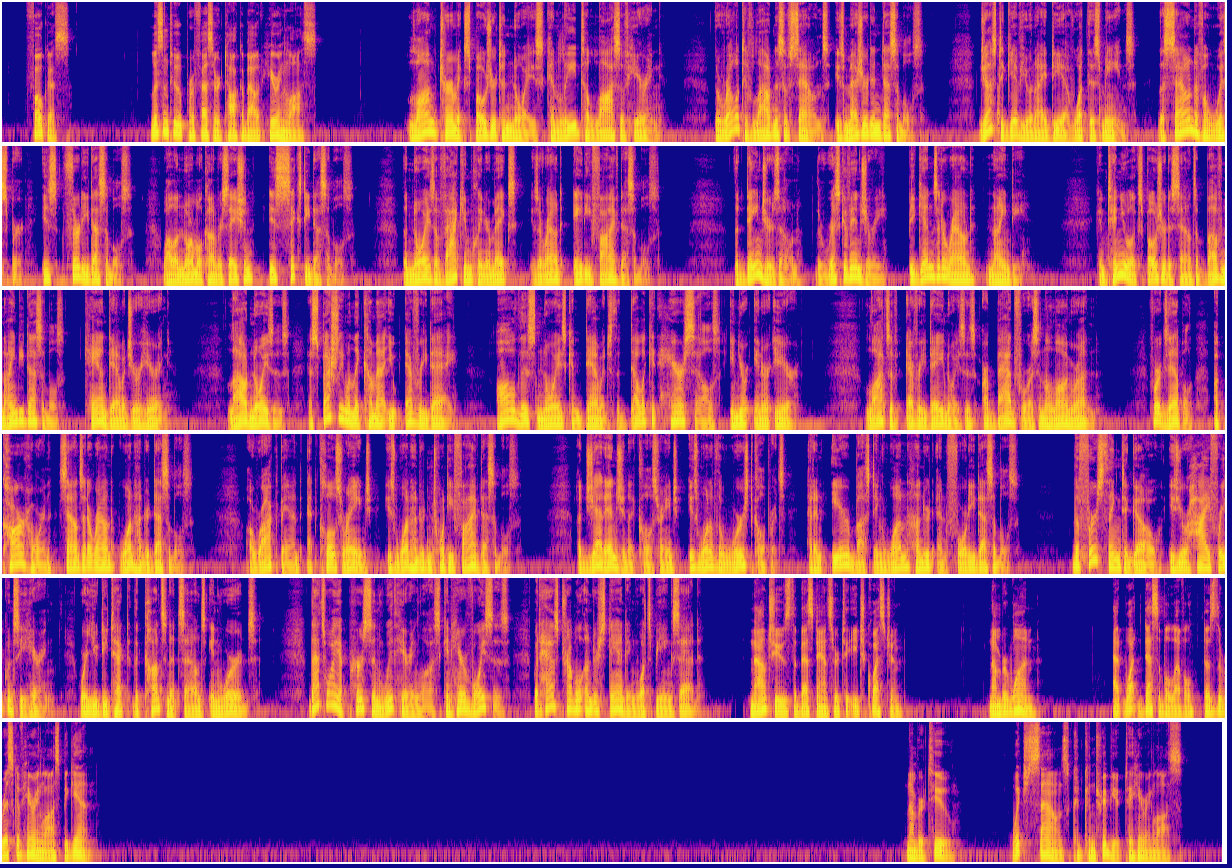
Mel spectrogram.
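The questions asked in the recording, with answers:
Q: At what decibel level does the risk of hearing loss begin?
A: Around 90 decibels

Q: Which sounds could contribute to hearing loss?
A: Car horns, rock bands at close range, jet engines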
